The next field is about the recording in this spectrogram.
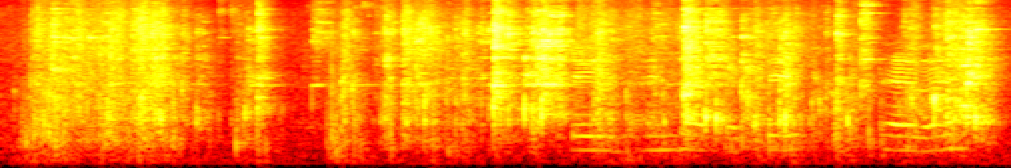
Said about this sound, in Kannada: ಒಂದು ತಟ್ಟೆ ತಗೋ ಚಪಾತಿ ಹಾಕೋಕ್ಕೆ.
